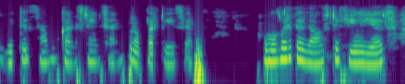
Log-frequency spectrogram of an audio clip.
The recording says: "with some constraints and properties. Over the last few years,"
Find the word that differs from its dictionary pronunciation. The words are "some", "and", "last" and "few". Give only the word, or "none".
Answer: none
